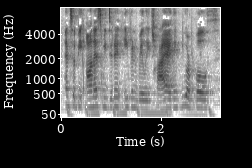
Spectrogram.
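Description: A woman, chatting in a bubbly, talkative way as she vlogs to camera in a bright room at home. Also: fairly low pitch, steady tone, brisk, reverberant, soft background music. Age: 30s. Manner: bubbly, chatty, talks with her hands. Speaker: lifestyle vlogger. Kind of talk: casual talk to camera.

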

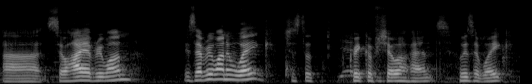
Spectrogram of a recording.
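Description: A man's voice: fairly high pitch, animated, moderate pace, a bit bright, faint music behind. A young man from the Czech Republic, a native Czech speaker, giving a conference talk in a lecture hall and quizzing the audience. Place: large lecture hall, on stage.

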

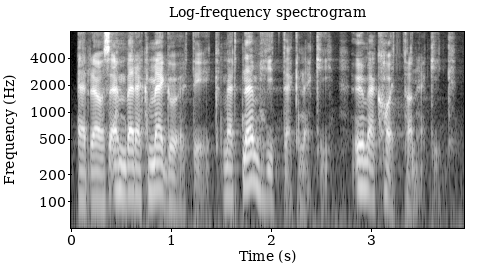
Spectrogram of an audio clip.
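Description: A man's voice: mid-range voice, expressive, gravelly. An actor playing an earnest, solitary, devout young man in an audio drama, sincere and a little hesitant.

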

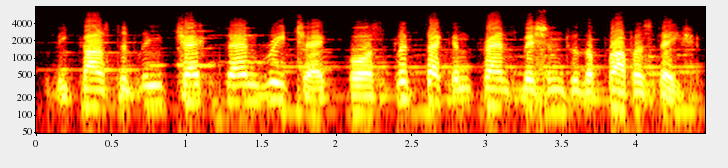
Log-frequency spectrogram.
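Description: Casting: American male narrator, 1940s promo film, animated delivery, music bed, dull old soundtrack. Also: fairly high pitch, fairly quick. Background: loud background music.

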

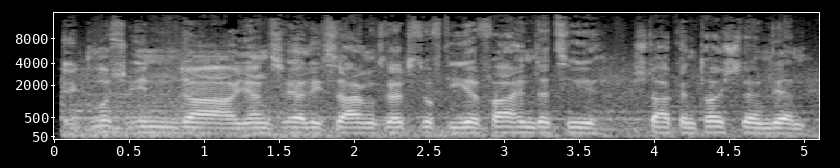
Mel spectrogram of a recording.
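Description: A man as a halting, self-justifying cameraman, faint noise. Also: medium pitch, flat delivery, close to an everyday voice. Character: self-justifying male thrill-seeking amateur cameraman. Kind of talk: radio play acting as interviewee.

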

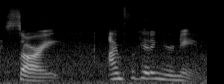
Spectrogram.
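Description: A woman playing a brisk, no-nonsense animal expert in an audio drama. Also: mid-range voice, very animated, bright, forceful tone, a little hiss or hum, low-quality recording. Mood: businesslike.

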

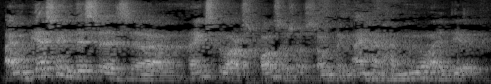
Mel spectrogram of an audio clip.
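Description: A Dutch man in his forties with a Dutch accent, giving a relaxed, joking conference talk in a large lecture hall. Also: mid-range voice, moderate pace, a little hiss or hum. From Netherlands. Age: 40s. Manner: joking, self-deprecating, chuckles often. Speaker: conference speaker. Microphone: room mic, speaker walking around stage. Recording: echoey hall, voice from far off.

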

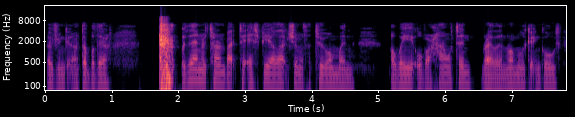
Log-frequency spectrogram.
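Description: A man with a slightly hoarse, dry voice casually talking through a football management game, rambling and correcting himself as he recaps results. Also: fairly even intonation, fairly quick, a bit bright, no room sound. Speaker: game commentator. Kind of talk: casual gameplay commentary. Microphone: desktop mic at home, quiet. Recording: dull low-fi mic.

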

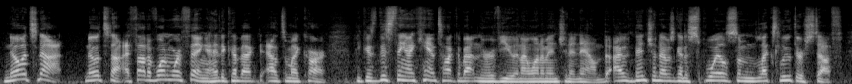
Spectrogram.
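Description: A man in his thirties talking casually to a phone camera from inside his parked car, thinking aloud with many pauses and restarts. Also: on the high side, sharp tone. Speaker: movie reviewer and channel host. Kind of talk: casual spoiler talk to camera. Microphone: phone camera at arm's length.

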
